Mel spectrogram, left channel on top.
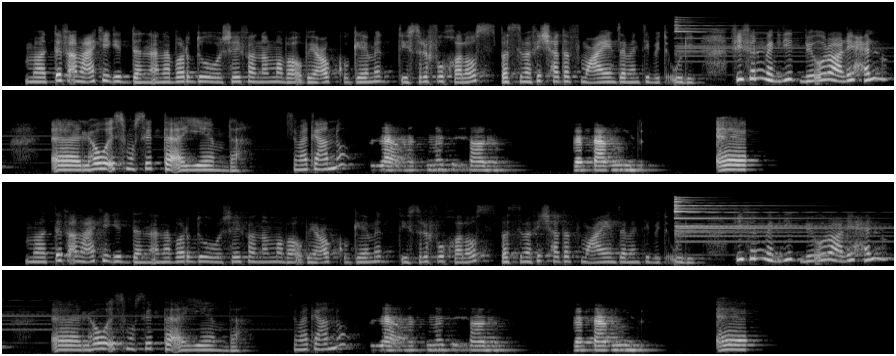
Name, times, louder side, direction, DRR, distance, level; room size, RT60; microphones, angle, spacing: voice 1, 0.2-11.4 11.8-12.4 16.1-16.4, left 5 dB, 75° left, 0.6 m, -24 dB
sound 1, 6.7-9.6, right 9 dB, 85° right, 0.9 m, -30 dB
voice 2, 12.6-14.0 14.6-15.4, left 3 dB, 25° left, 1.4 m, -23 dB
19.0 x 14.5 x 3.2 m
head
